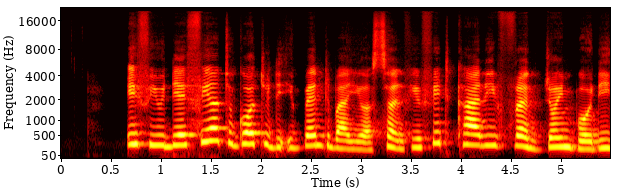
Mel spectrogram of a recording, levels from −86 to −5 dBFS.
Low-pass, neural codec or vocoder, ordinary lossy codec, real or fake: none; autoencoder, 48 kHz, 32 numbers a frame, DAC-VAE, trained on Japanese speech; none; fake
